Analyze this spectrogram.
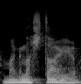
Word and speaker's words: Magna Steyr: Magna Steyr. Voilà, ok, très bien, on prononce à l'autrichienne.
